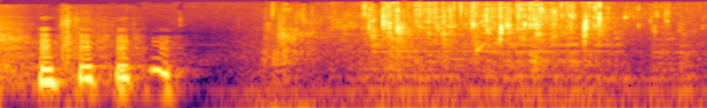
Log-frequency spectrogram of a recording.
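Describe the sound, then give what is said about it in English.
Warm, sudsy water in a washing basin: a few quick, resonant plinks, a brief pause, then a steady, fairly quiet splashing and trickling that continues to the end. No one speaks. “A basin of nice, warm, sudsy water.”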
